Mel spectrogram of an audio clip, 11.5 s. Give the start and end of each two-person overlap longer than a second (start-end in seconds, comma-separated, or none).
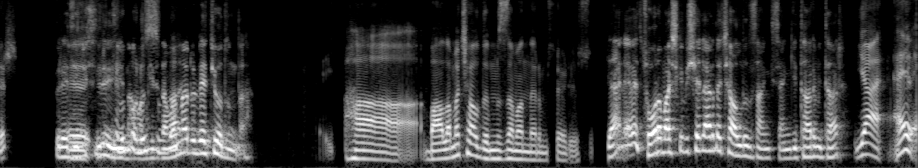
0.8-2.4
